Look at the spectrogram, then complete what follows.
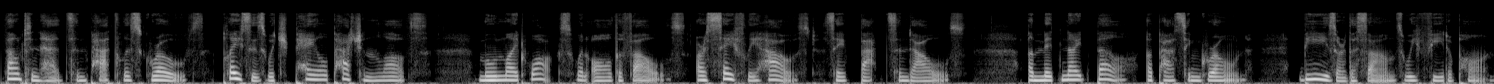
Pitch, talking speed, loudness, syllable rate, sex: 195 Hz, 145 wpm, -20 LUFS, 4.0 syllables/s, female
